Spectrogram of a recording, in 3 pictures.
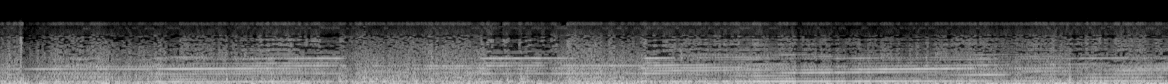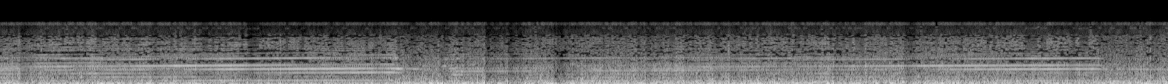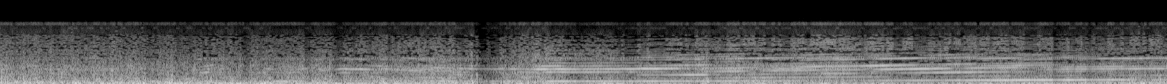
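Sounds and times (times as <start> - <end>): car engine accelerating: 0.0 - 35.0.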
